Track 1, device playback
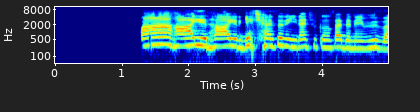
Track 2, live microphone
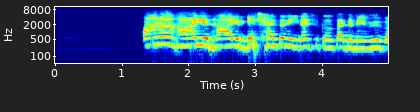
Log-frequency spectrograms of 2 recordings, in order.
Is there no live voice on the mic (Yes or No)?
Yes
